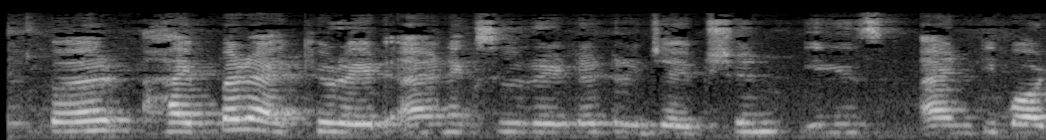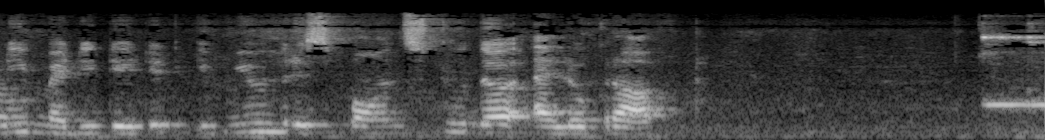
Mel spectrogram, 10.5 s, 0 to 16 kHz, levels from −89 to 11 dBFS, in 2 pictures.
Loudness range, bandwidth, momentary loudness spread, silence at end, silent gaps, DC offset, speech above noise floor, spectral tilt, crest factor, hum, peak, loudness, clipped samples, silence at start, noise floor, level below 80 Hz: 3 LU; 11.5 kHz; 10 LU; 0 s; none; under 0.1%; 32 dB; -1.5 dB/octave; 18 dB; none; 0 dBFS; -17 LUFS; under 0.1%; 0.05 s; -49 dBFS; -58 dBFS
